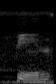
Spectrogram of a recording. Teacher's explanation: P is voiceless bilabial plosive consonant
